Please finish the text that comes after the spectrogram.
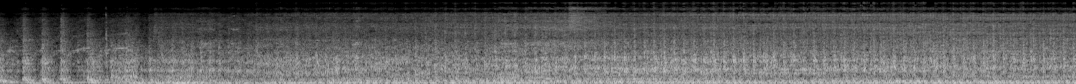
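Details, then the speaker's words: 2019 Freightliner Cascadia with a DD15 diesel, cylinder head replaced two months earlier, knocking began after fueling; after readings of 0% and 81% it cranks, catches and idles with an uneven knock and one dead cylinder, possibly a valve or piston problem. "That sounds terrible."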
